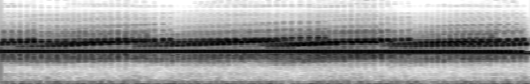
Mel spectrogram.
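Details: Native frogs calling together in Georgia in January, a thick wall of trilled, upward-climbing notes blended with a steady droning tone. Busy and unbroken throughout.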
